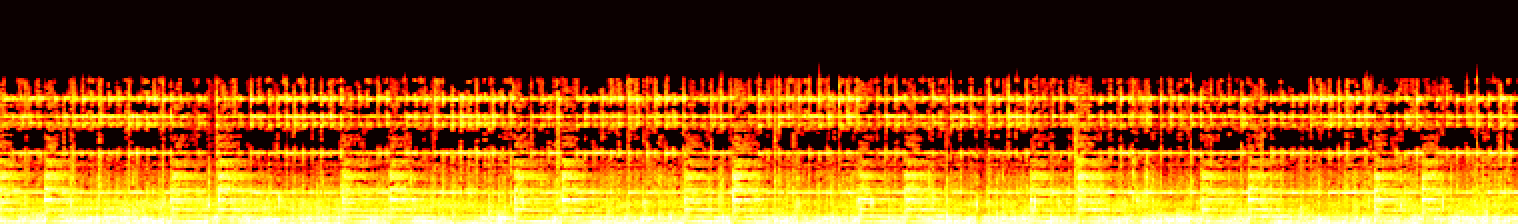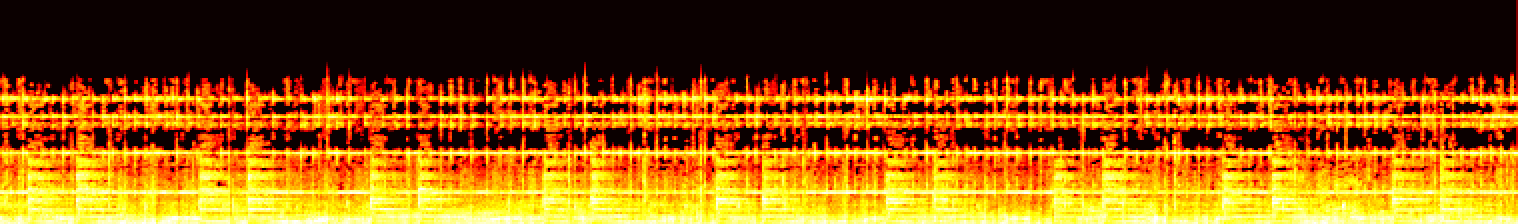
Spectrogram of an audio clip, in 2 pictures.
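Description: Temple bells rung over and over in a steady, even rhythm as the aarti lamp is waved, the ringing accompanying the worship.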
